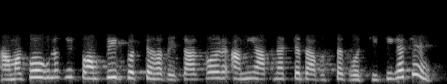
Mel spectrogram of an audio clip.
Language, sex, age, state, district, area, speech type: Bengali, female, 30-45, West Bengal, Paschim Bardhaman, urban, conversation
